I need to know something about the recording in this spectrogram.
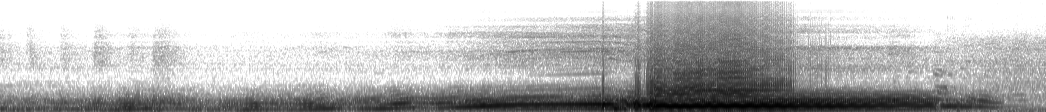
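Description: BMW Compact rally car accelerating hard through the gears, its engine note climbing in repeated sweeps with each shift, then held at high revs. It is loudest as it passes close, about six to seven seconds in, with a rush of tyre and snow noise and a slight drop in pitch, before fading away near the end.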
